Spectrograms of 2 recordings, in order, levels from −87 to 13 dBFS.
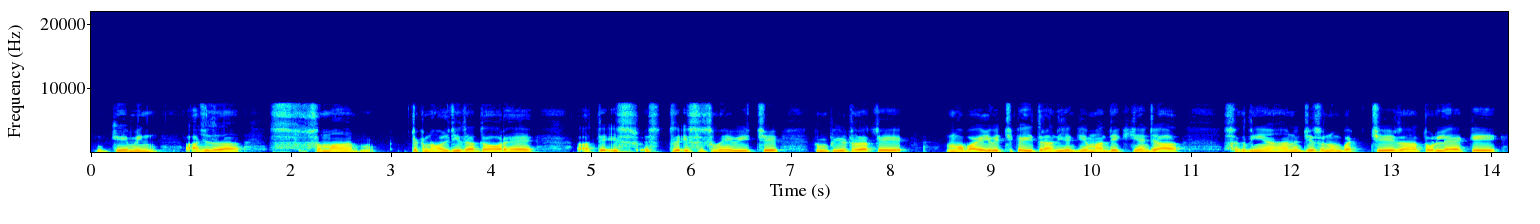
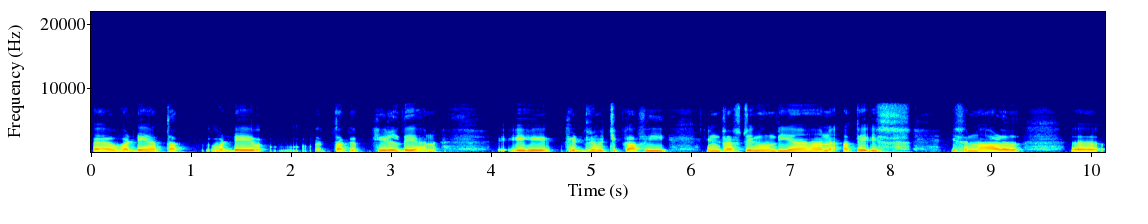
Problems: background sounds at intervals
